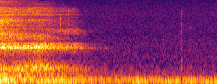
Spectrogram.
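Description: A person's breathy exhale, like a sigh, fading out within the first second, followed by near silence.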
